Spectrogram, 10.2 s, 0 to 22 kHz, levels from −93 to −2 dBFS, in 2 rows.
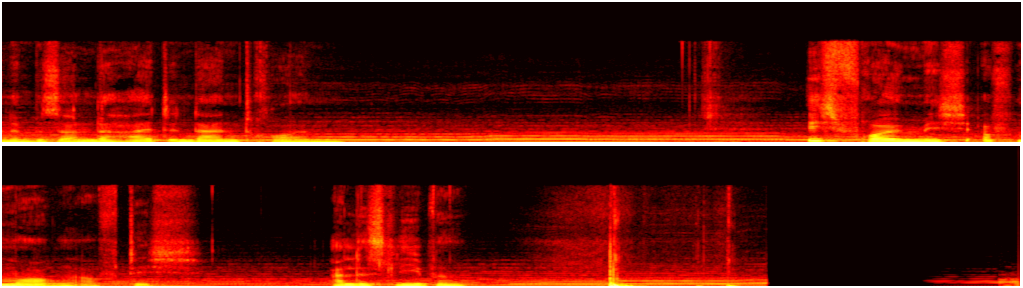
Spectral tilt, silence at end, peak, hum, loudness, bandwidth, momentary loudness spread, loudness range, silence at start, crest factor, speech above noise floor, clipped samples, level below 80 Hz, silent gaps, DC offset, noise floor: -7 dB/octave; 0 s; -6 dBFS; none; -28 LUFS; 16 kHz; 17 LU; 5 LU; 0 s; 24 dB; 23 dB; under 0.1%; -44 dBFS; 8.94-9.71 s; under 0.1%; -50 dBFS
